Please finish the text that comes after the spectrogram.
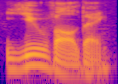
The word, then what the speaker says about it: Uvalde: in Texas it's pronounced Uvalde you move all day okay yeah it's apparently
